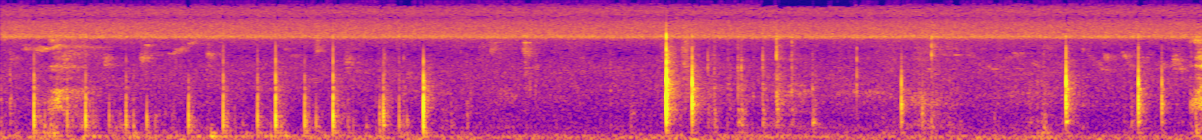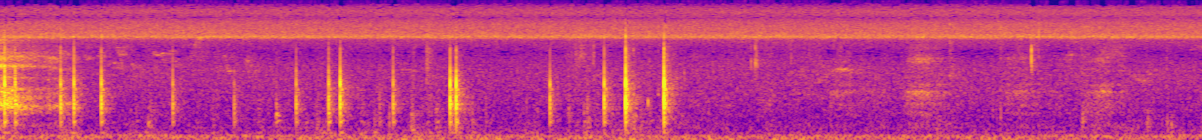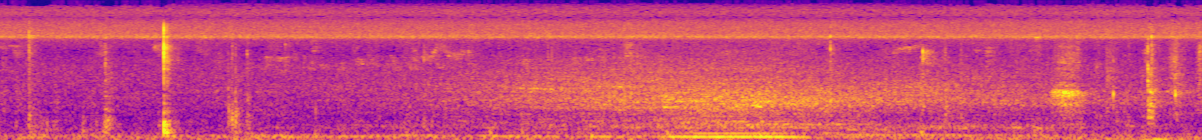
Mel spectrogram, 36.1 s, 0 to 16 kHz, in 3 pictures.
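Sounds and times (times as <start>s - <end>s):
steady low hum: 0.0s - 36.0s
clicks and taps on car trim: 10.4s - 18.8s.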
